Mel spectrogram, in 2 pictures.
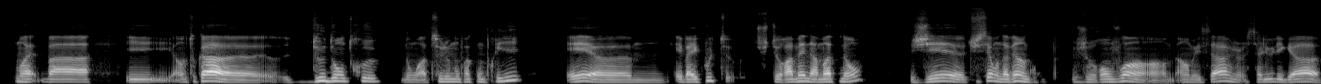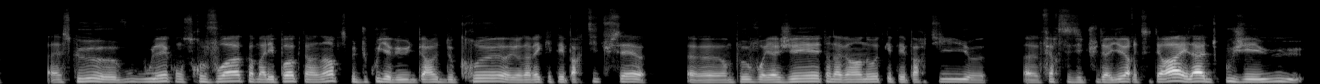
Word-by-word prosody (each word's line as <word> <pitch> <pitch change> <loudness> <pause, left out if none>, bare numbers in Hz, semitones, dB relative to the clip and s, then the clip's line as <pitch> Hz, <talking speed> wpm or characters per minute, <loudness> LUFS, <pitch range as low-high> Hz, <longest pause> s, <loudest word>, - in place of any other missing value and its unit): Ouais, 125 -1 +1
bah, 120 -1 +2 0.3
et, 115 0 -5
en 120 - -6
tout - - -13
cas, 150 0 +11
heu, 105 -1 -1 0.2
2 165 +3 +4
d'entre 150 0 -1
eux 140 -2 -2 0.3
n'ont 110 -2 -6
absolument 130 -1 -4
pas 125 - -5
compris 145 - -4 0.4
et 145 +3 +2
hem, 105 -3 0
et 120 - -4
bah 115 - +3
écoute, 160 +8 -4 0.3
je - - -12
te 120 - -5
ramène 120 +4 +2
à 115 - +3
maintenant. 130 - +1 0.4
J'ai, 125 +6 0
heu - - -4
tu 120 - -7
sais, 125 - -3
on 145 -6 -1
avait 140 +6 +3
un 145 - +2
groupe. 105 -2 -15 0.2
Je 115 0 -11
renvoie 120 +6 0 0.4
un - - -10
un 115 - -4
un - - -5
message: 115 +6 -1
«Salut 120 +2 -7
les 120 -3 -5
gars. 125 +3 +3 0.5
Est-ce 110 0 -6
que, 135 - -5
heu, 135 -5 0
vous 115 +4 -8
voulez 130 +4 -1
qu'on 125 -5 -8
se 115 - -15
revoie 135 +4 +2
comme 125 -5 -4
à 115 - +1
l'époque, 135 +4 +2
na 115 - 0
na 110 - -2
na?», 155 - +4
parce - - -20
que 125 - -8
du 115 0 -11
coup, 130 - -11
il 130 - -1
y - - +4
avait 110 -2 -1
eu 110 - -2
une 105 - -9
période 115 +1 0
de 115 - -6
creux, 145 +3 -2
il 110 - -2
y - - -1
en - - -4
avait 110 +1 0
qui - - -14
étaient 115 +2 -4
partis, 110 +3 -5
tu - - -13
sais 130 - -5
heu, 125 - +1 0.4
heu, 100 0 -2
un 100 +1 -7
peu 105 - -7
voyager, 115 +5 0
tu - - -7
en 125 - -3
avais 115 -1 +1
un 115 +1 0
autre 120 -1 -2
qui - - -7
était 115 - -5
parti, 120 +2 -5
heu, 105 -3 -6 0.4
heu, 100 -1 -2
faire 130 +5 -5
ses 110 -4 -11
études 105 +2 -9
ailleurs, 110 +3 +1
et - - -6
cetera. 125 +9 +8
Et - - +3
là, 140 +1 +11
du 120 - -9
coup, 145 -2 -5
j'ai 120 -1 -1
eu, 125 0 -3
120 Hz, 235 wpm, -22 LUFS, 110-135 Hz, 0.5 s, cas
